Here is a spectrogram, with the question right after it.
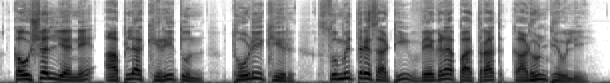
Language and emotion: Marathi, neutral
